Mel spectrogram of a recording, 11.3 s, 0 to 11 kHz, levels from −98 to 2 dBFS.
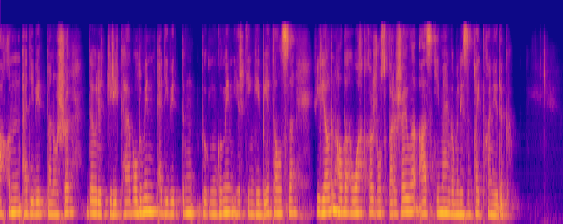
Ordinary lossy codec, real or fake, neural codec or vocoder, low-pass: none; fake; codec, 16 kHz, 2 kbps, X-Codec, HuBERT features, trained on LibriSpeech; 7.2 kHz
